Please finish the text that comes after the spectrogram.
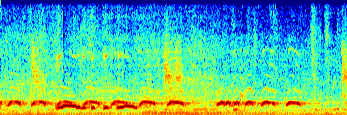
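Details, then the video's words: Cooing from a local female and a crossbred male zebra dove: quick strings of rounded, looping notes, with two voices overlapping early on. A short gap follows, then a renewed even series, and a faint constant hum runs underneath. "PERKUTUT LOKAL BETINA & PERKUTUT KROSING JANTAN"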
